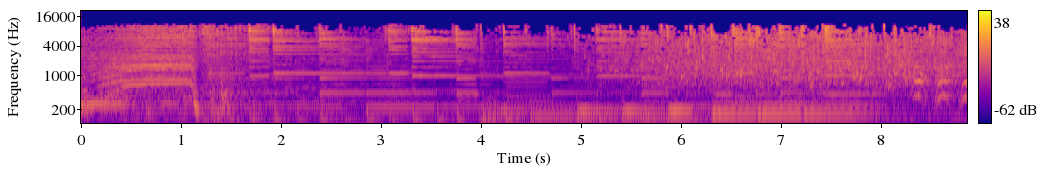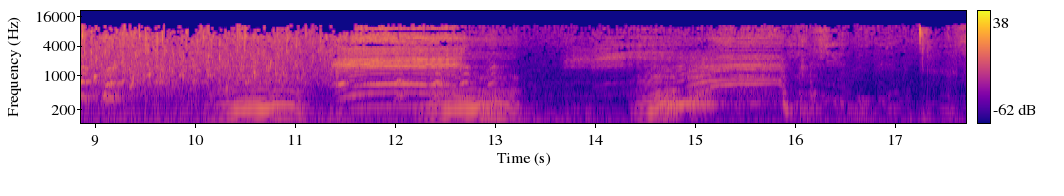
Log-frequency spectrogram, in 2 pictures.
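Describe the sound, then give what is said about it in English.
Farm animals call out, with bleating sheep and deep mooing cattle heard in a few loud, drawn-out cries one after another. “And then more running water. Yes. And then more animals.”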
